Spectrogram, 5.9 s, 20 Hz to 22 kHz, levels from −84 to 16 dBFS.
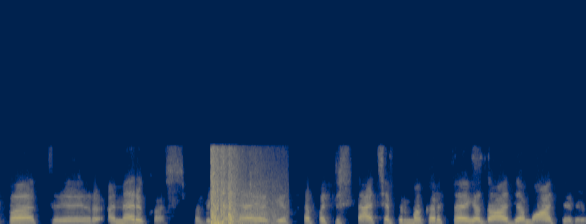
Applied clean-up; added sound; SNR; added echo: none; Gunshot, gunfire; -4 dB; none.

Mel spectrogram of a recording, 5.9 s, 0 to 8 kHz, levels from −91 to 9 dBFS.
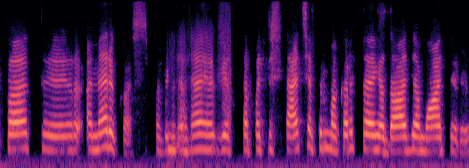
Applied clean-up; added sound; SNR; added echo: neural diffusion model UNIVERSE++.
